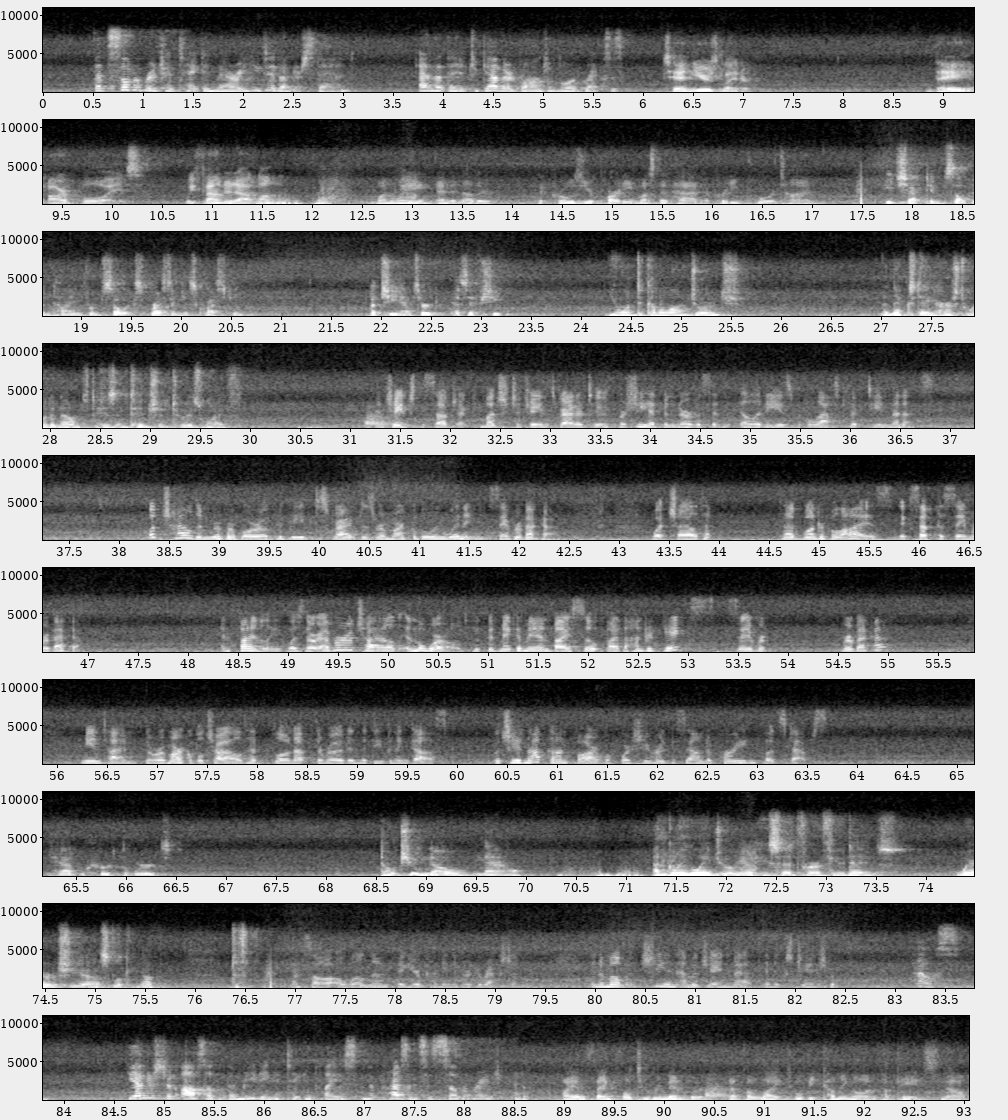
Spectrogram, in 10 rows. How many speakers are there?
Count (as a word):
six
